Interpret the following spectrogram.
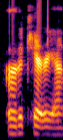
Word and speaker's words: urticaria: And it is again, I looked at the pronunciation. Urticaria.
